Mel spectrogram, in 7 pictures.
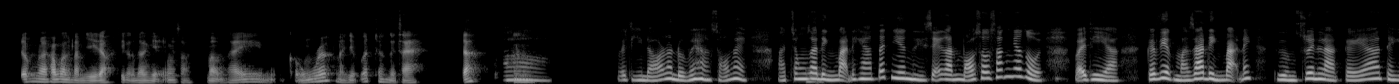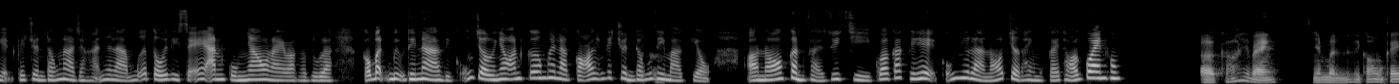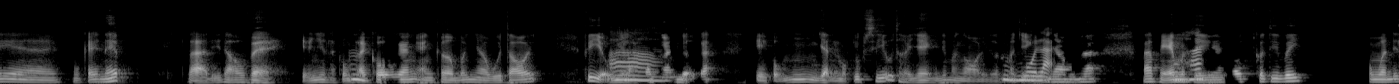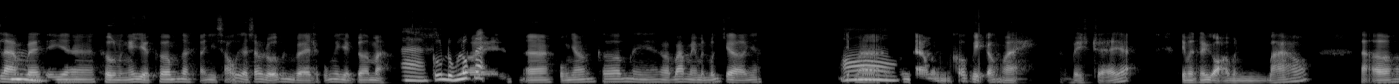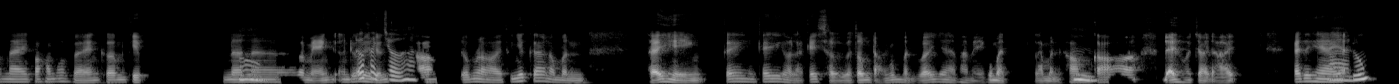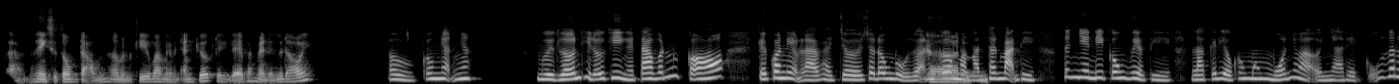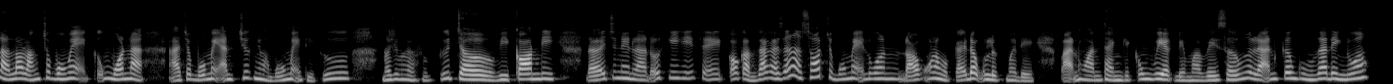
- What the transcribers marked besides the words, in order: tapping; unintelligible speech; other background noise
- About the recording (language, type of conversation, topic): Vietnamese, podcast, Gia đình bạn có truyền thống nào khiến bạn nhớ mãi không?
